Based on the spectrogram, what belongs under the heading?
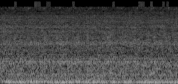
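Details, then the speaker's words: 2005 Chevy Silverado idling after a new accessory drive belt, pulley and tensioner replaced the old cracked belt that squeaked: a smooth, constant hum with no squeak. The belt is on correctly. "Let's see if she still squeaks and if the belt's on correctly. No more squeak."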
